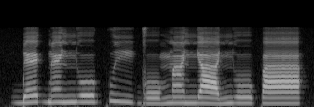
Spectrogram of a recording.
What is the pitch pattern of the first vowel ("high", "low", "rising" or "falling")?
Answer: rising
